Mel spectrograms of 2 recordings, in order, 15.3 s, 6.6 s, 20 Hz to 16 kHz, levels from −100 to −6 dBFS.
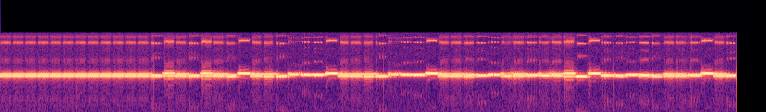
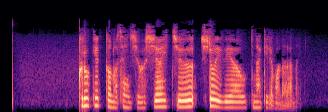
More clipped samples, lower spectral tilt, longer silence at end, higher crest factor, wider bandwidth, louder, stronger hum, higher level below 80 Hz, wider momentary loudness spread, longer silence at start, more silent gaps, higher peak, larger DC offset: neither; second, 0 dB/octave vs -5.5 dB/octave; about the same, 0.6 s vs 0.65 s; second, 4 dB vs 18 dB; second, 5.4 kHz vs 7 kHz; first, -12 LUFS vs -17 LUFS; neither; second, -68 dBFS vs -62 dBFS; second, 2 LU vs 12 LU; second, 0 s vs 1.6 s; neither; second, -8 dBFS vs 0 dBFS; neither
